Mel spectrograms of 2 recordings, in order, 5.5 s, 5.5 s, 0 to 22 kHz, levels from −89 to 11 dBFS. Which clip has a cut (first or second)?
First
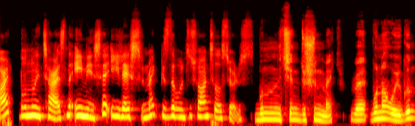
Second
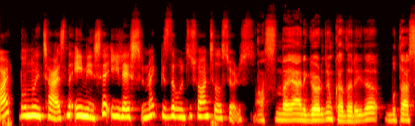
first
